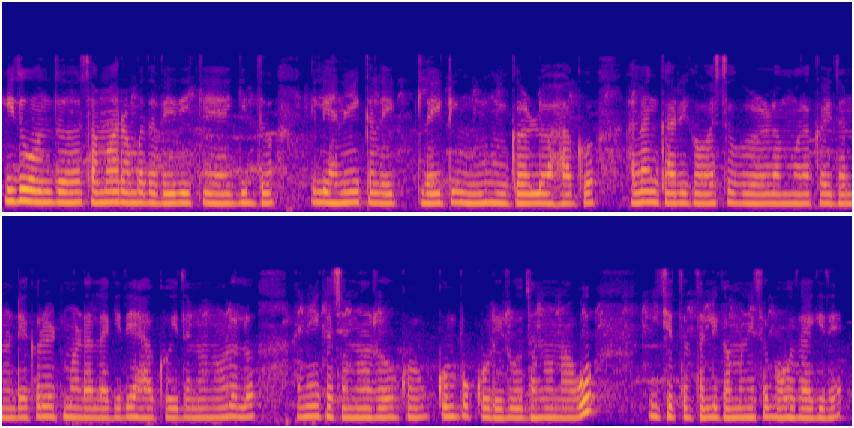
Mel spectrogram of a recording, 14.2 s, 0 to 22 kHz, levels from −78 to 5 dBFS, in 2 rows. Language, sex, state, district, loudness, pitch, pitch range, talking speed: Kannada, female, Karnataka, Koppal, -19 LUFS, 180 Hz, 175-190 Hz, 105 wpm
